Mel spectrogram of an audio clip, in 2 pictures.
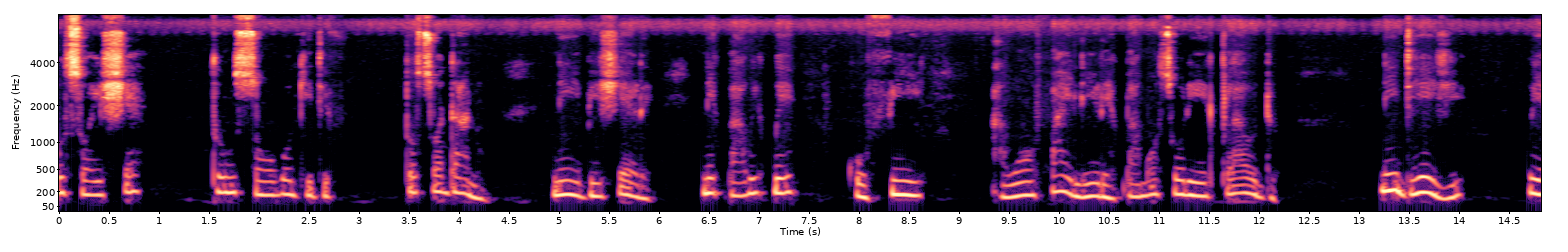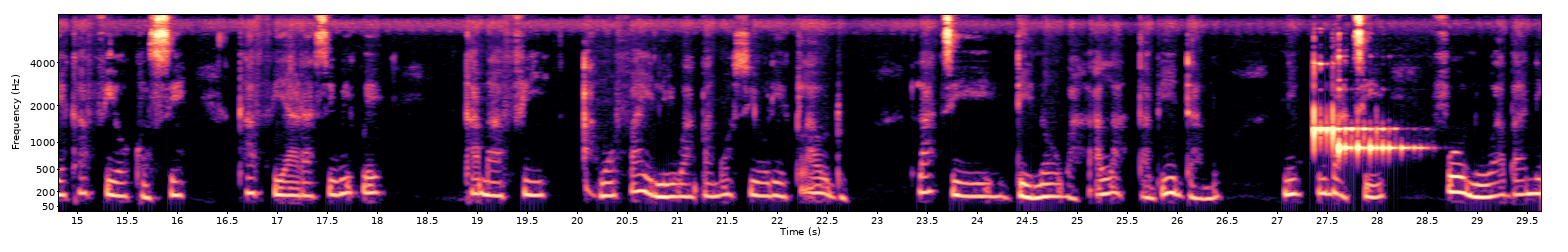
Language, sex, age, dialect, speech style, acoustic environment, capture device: Yoruba, female, 35-44, Nigeria - Lagos Yoruba, happy, nature, mobile / Linux / Chrome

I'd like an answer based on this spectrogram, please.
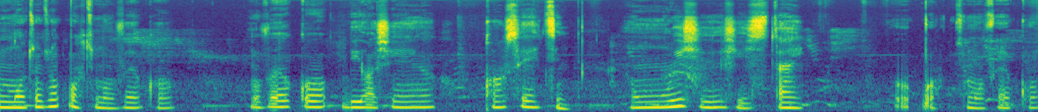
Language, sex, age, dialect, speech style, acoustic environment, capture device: Yoruba, female, 18-24, Nigeria - Ibadan, happy, appliances, mobile / macOS / Safari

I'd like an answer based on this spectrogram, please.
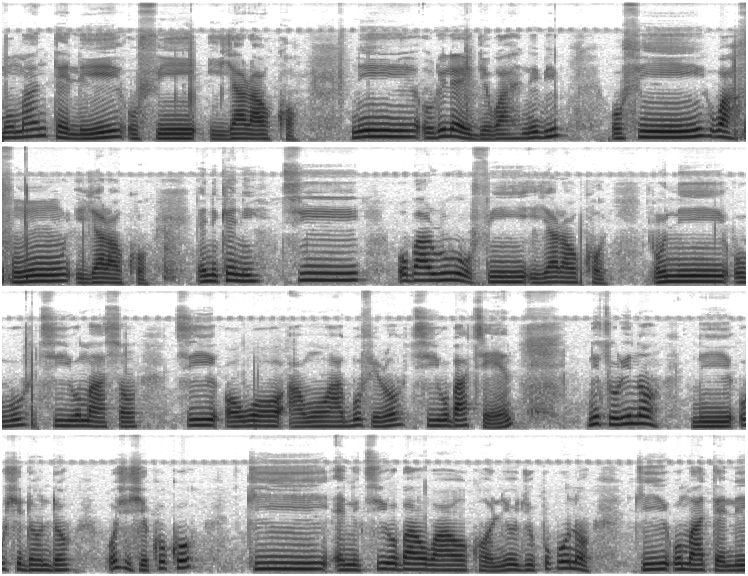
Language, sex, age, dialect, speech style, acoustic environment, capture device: Yoruba, male, 25-34, Nigeria - Ibadan, focused, silence, mobile / Linux / Chrome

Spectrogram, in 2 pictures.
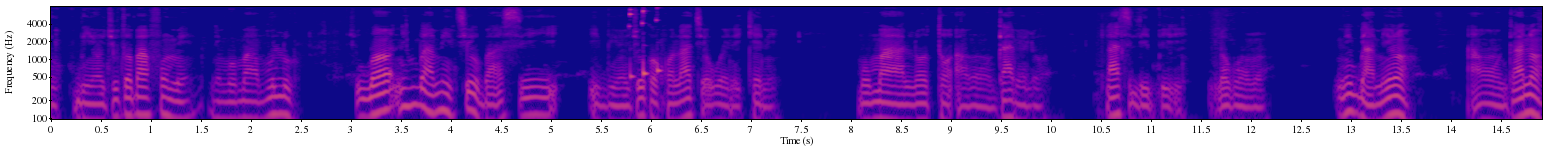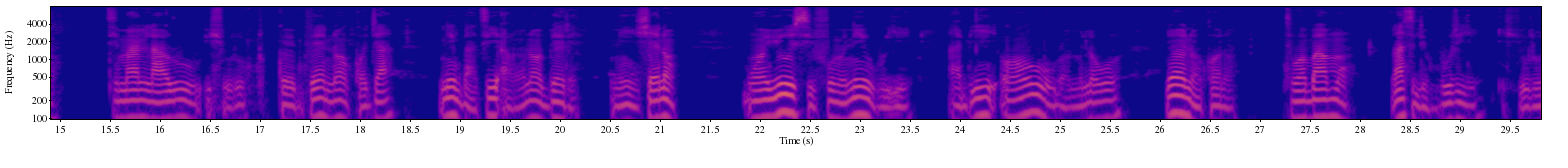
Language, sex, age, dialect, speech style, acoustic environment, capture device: Yoruba, male, 25-34, Nigeria - Lagos Yoruba, relaxed, nature, mobile / Linux / Chrome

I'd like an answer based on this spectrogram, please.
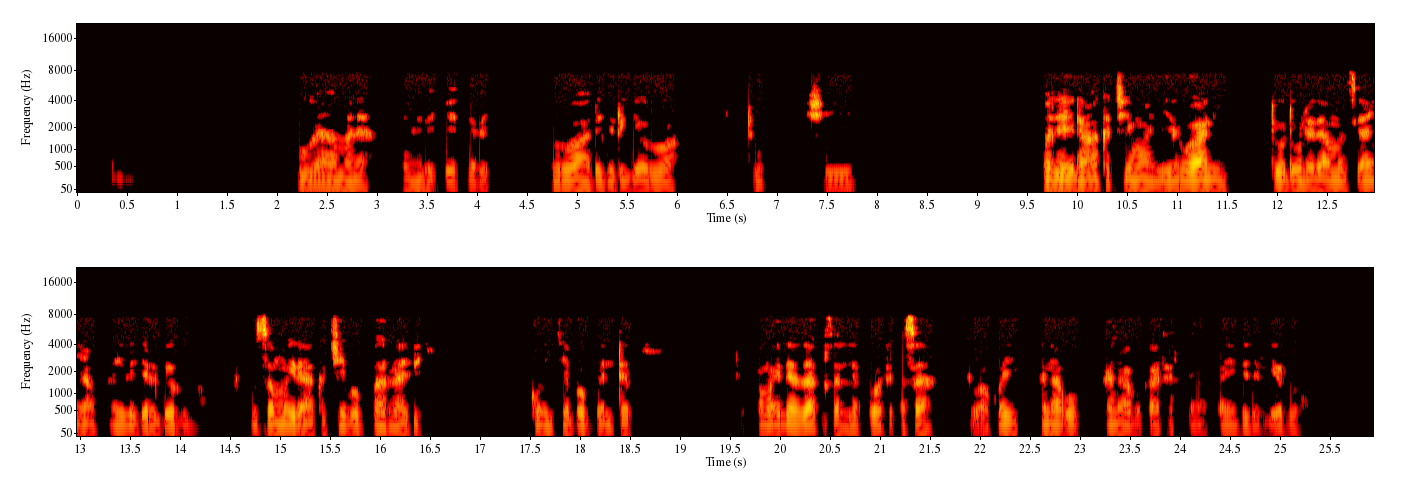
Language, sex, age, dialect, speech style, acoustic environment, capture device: Hausa, male, 35-44, Nigeria - Kano, happy; excited, nature, mobile / Android / Chrome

